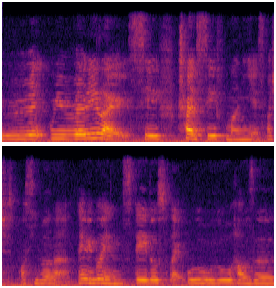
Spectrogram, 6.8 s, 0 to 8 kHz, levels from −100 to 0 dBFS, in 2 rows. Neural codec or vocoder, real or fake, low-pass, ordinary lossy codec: none; real; 7.2 kHz; none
